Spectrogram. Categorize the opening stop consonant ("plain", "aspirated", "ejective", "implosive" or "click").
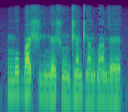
plain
